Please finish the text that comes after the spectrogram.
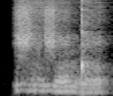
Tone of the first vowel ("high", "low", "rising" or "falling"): high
